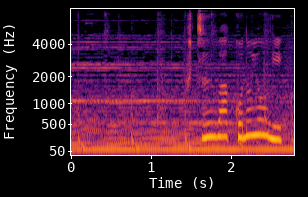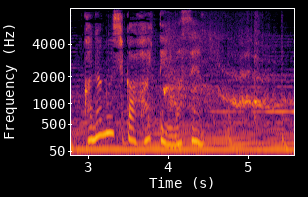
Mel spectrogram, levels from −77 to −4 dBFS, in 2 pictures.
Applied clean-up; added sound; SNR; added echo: none; Car; 12 dB; none.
